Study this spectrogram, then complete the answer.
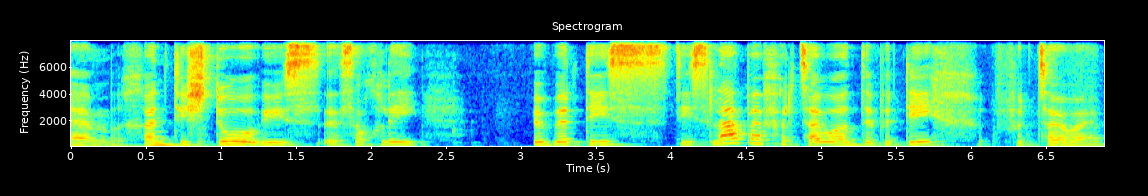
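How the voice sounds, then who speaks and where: A woman with a Zürich accent speaks fairly slowly at a medium pitch, somewhat breathy, her intonation fairly even. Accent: Zürich Swiss German. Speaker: Swiss German teacher. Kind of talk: interviewer questions.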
